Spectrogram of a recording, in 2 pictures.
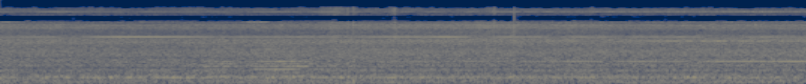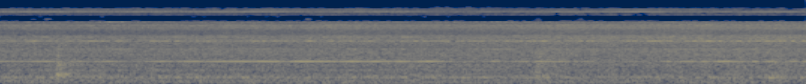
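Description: Locomotive running steadily as it draws away from its uncoupled passenger carriages, a constant mechanical hum with a thin high whine joining about four seconds in and one short knock near six seconds.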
